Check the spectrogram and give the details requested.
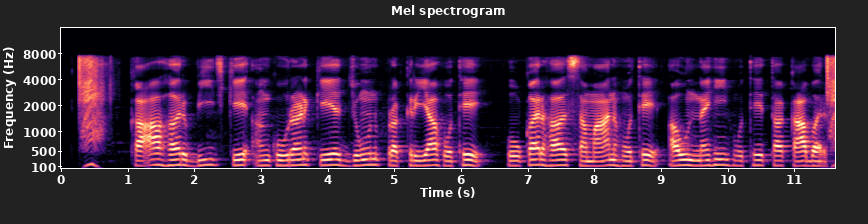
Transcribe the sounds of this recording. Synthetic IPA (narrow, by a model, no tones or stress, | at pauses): ka̰ɦəɾbiːd͡ʒkeʔə̰̃ŋkuːɾəɽ̃ked͡ʒoːnpɾəkɾɪjaɦoːt̪ʰe | oːkəɾɦəsəmaːnɦoːt̪ʰeəunəɦĩɦoːt̪et̪əkaːbəɾ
